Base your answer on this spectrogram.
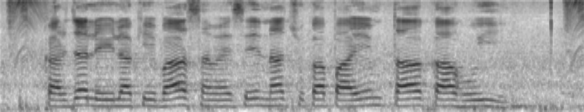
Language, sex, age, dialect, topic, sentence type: Bhojpuri, male, 18-24, Southern / Standard, banking, question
